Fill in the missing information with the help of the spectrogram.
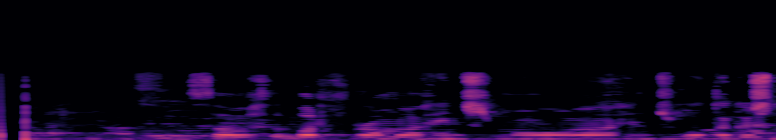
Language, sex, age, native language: Icelandic, male, 12, Icelandic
